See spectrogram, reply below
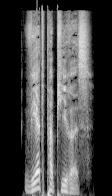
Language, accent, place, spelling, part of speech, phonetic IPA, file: German, Germany, Berlin, Wertpapieres, noun, [ˈveːɐ̯tpaˌpiːʁəs], De-Wertpapieres.ogg
- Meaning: genitive singular of Wertpapier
